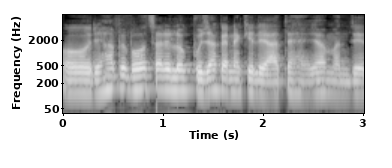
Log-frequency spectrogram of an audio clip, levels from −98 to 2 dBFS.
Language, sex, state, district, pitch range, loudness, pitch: Hindi, male, Bihar, Jahanabad, 115-135 Hz, -16 LUFS, 120 Hz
